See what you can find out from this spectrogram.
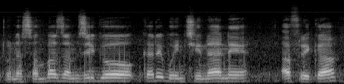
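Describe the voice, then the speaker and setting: A middle-aged man from Tanzania, a company managing director explaining his business in a measured way and switching between languages. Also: a little high, little pitch movement. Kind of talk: business presentation. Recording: noisy on-site recording.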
